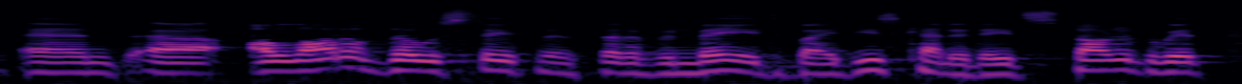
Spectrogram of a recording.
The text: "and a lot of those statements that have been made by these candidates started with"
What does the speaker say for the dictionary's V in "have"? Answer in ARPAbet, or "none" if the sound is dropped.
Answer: V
